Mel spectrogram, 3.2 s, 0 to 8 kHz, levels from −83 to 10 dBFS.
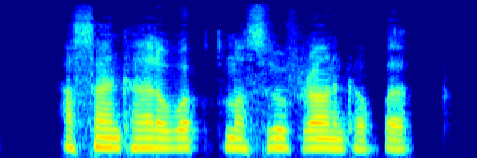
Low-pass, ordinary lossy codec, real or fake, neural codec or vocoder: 7.2 kHz; MP3, 32 kbps; fake; codec, 16 kHz, 0.5 kbps, X-Codec, HuBERT features, trained on LibriSpeech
